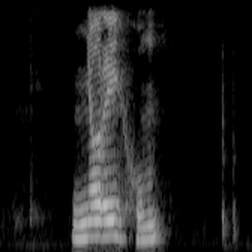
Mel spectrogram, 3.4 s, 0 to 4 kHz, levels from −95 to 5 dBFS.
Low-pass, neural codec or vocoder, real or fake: 3.6 kHz; none; real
